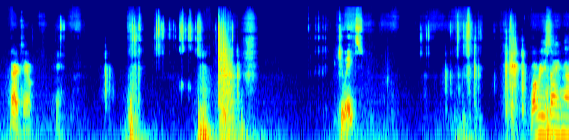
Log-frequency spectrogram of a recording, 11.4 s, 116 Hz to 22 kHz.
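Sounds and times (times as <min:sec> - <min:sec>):
speech: 0:00.2 - 0:01.3, 0:06.8 - 0:07.3, 0:10.6 - 0:11.3
dice clattering against a hard surface: 0:02.1 - 0:04.0, 0:08.4 - 0:10.6.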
